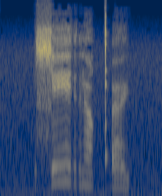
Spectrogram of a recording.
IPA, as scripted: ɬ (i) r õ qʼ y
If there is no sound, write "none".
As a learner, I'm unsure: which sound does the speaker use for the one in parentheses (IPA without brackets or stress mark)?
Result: e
